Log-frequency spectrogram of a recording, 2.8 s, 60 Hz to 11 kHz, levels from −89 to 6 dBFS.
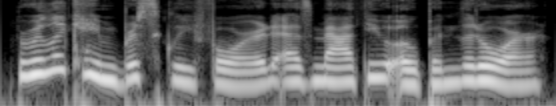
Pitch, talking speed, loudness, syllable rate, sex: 210 Hz, 195 wpm, -15 LUFS, 6.2 syllables/s, female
